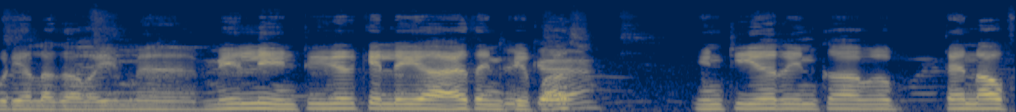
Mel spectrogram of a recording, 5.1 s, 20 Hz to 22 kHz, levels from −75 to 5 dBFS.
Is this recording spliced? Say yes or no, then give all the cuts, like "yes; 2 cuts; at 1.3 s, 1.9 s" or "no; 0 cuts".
no; 0 cuts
